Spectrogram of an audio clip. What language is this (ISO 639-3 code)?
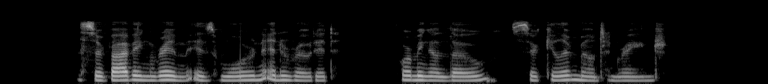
eng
